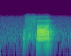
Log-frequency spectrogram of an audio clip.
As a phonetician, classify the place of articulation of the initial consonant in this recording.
labial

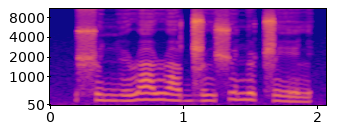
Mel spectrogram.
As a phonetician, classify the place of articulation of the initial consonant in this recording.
retroflex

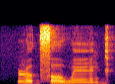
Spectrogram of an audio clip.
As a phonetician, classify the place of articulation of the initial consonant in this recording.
retroflex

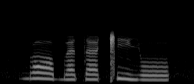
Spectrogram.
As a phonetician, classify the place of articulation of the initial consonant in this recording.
velar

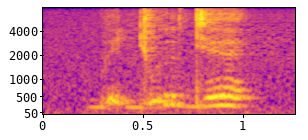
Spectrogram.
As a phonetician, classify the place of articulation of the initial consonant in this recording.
labial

